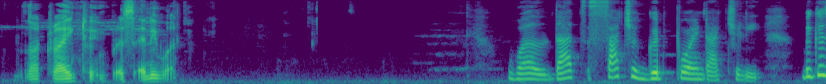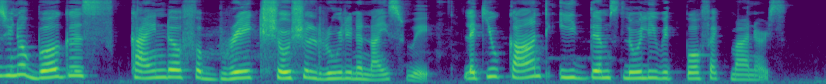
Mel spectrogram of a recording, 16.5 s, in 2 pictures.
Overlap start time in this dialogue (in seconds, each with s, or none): none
